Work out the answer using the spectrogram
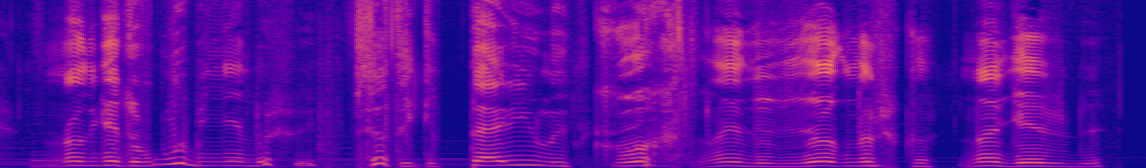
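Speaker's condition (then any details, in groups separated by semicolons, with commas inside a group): Cerebral palsy; cannot sit up or walk, uses wheelchair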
